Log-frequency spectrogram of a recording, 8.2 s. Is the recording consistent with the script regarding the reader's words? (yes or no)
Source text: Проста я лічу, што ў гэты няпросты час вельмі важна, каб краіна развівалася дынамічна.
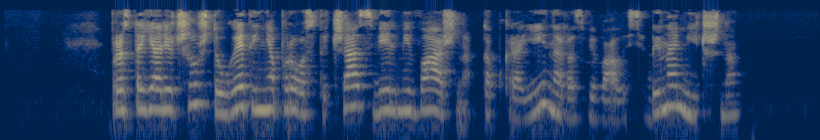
yes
